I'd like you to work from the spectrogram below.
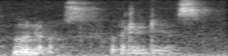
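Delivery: a hushed, wondering whisper. Real, not acted. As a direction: whisper "Who knows what it is?" softly. Musing aloud, then whispered repeat.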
